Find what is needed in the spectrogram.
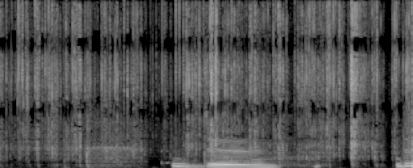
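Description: A clear plastic packet crinkling as hands handle and squeeze it to open it, with small crackles and clicks.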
